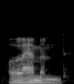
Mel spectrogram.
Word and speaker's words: Lamond: Lamond. Like Loch Lomond.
